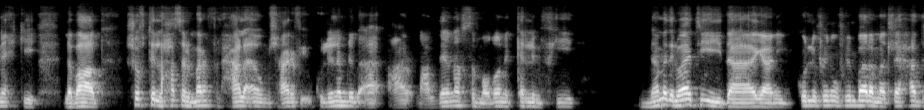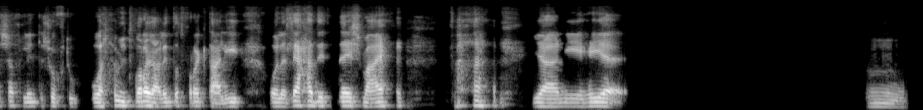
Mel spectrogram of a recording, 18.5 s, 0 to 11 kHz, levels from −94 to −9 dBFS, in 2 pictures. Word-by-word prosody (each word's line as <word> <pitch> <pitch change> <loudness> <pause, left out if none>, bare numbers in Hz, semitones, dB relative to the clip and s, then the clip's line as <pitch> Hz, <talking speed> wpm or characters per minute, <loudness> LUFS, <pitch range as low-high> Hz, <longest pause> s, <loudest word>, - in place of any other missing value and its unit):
نحكِي 125 -5 -7 0.3
لبعض، 115 +1 +4 0.2
شوفت 175 0 -3
اللي - - +3
حصَل 150 -2 -2
إمبارح 140 +2 +1
في 140 - -19
الحلقة 125 0 0
ومش 115 -2 -9
عارف 120 0 -1
إيه، - - -10
وكُلّنا 125 +2 -1
بنبقى 130 -5 -3
ع 100 - -8 0.2
عندنا 95 +8 -3
نفْس 135 -1 -6
الموضوع 115 +2 -2
نتكلّم 120 -1 -4
فيه. 110 0 -13 0.7
إنما 135 +9 +2
دلوقتي 150 -3 +4
ده 110 -1 +3
يعني 110 -1 +1
كل 140 0 0
فين 145 0 -1
وفين 140 +1 -2
بقى 145 0 +8
لمّا 135 -3 +5
تلاقي 130 -1 -2
حد 135 -2 -2
شاف 135 +3 -7
اللي 125 0 -3
أنت 120 - -8
شوفته، 125 -3 -8
والَّا 120 -1 0
بيتفرّج 135 -1 +3
على 120 - +5
اللي 120 - 0
أنت 125 - -8
اتفرّجت 130 -1 -4
عليه، 115 +4 0 0.3
والَّا 120 -1 0
تلاقي 135 +3 +3
حد 140 -1 +2
تتناقش 130 0 0
معاه. 125 +2 +1 0.6
ف 130 - -22 0.7
فيعني 115 0 -1
هي 125 -1 +2 2.4
امم. 105 -3 -11
125 Hz, 160 wpm, -22 LUFS, 115-135 Hz, 2.4 s, بقى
